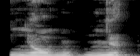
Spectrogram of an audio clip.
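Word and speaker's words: nyɔnu: Nyonu. Comme dans champagne.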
